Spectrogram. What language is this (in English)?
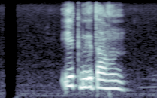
Nepali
